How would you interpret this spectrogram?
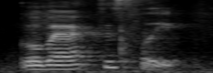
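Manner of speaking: ordinary delivery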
